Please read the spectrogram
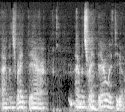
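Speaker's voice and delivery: low, soft reassuring reply; calm father. Retold or imitated. Father reassures his frightened son, calm and soft. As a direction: answer as a quiet, steady dad. Father calmly answers the upset boy.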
